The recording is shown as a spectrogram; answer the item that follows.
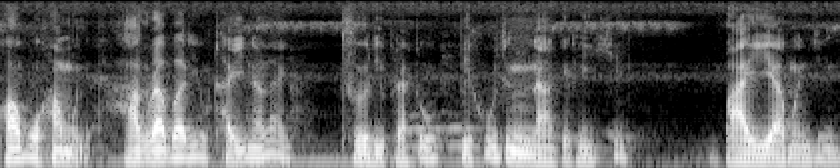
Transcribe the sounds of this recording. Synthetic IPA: habuhamɯ̰nḛhaɡɾabaɾiutʰajnala̰jtʰɯɾipʰɾa̰tʰubikʰud͡ʒiŋnaɡeɾɯjkʰi | bajːamɯnd͡ʒḭŋ

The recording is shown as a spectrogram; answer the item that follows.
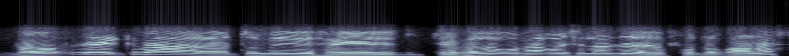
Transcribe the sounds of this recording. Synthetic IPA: dɔekibatumiɦeitɹebʱɛlɔkɔtʰakojsilazɛpʰotokaɹɔna

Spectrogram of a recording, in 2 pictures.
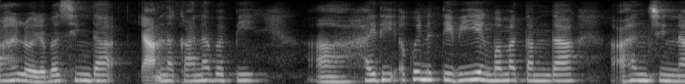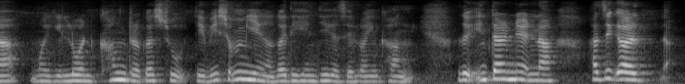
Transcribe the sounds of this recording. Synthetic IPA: ɐɦɐlojɾɐbɐsiŋdɐja̰mnɐkanɐbɐpi | hajdiʔɐ̰kʰojnɐtebijeŋbɐmɐtɐmdɐɐ̰ɦɐnsiŋnɐmojɡilonkʰɐŋdɾɐɡɐsutebisumjeŋɐɡɐdiɦendiɡɐzelojnkʰɐŋniɐduʔḭntɐɾnet̚nɐhazikɐ

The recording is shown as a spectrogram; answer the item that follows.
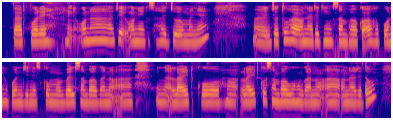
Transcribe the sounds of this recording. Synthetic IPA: t̪aɾpɔɾɛɔnaɾɛɔnɛksaɦad͡ʒumaɲa | d͡ʒɔt̪ɔɦaʔɔnaɾɛɡʱiŋsambʱawkaʔaɦɔpɔnɦɔpɔnd͡ʒinɛskɔmɔbajlsɔmbʱawɡanɔ̰ʔaiŋaʔlajʈkɔlajʈkɔsãmbʱawɦɔ̃ɡanɔʔaɔ̰naɾɛd̪ɔ

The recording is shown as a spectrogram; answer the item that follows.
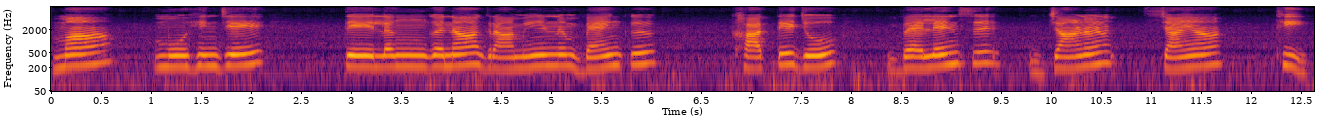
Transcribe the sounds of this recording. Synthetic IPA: mãː | mũːɦɪ̃ɲd͡ʑe | t̪eːlə̃ŋɡənaɡɾaːmiːnbɛ̃ːŋk | kʰːaːt̪ed͡ʑoː | bɛːlɛ̃ns | d͡ʑaːɽ̃əɽ̃ | t͡ɕaːjã | t̪ʰiː

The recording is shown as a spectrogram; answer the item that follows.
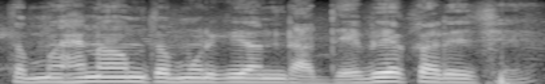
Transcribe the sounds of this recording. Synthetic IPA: t̪ɔməɦinamt̪ɔmuɽkiəɳɖad̪ebekəɾet͡ʃʰe

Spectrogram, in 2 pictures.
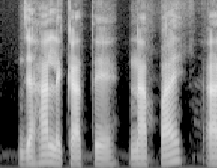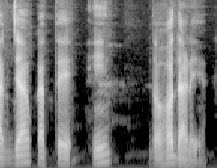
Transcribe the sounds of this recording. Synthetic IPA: d͡ʒaɦãlɛkat̪ɛnapaj | aɾd͡ʒawkat̪ɛ | iɲ | d̪ɔɦɔd̪aɽɛ̰ja̰

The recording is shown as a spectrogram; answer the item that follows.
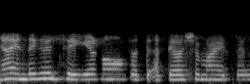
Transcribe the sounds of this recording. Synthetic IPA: ɲaːne̞nd̪eŋɡilɭilt͡ɕejːɐɳoːpɐt̪ːɐt̪jaːʋɐɕɐmaːjitːɨ

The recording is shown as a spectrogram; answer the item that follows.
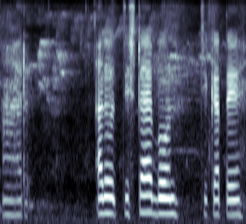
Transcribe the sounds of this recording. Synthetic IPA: aɾ | ad̪ɔt͡ʃisʈajbɔn | t͡ʃikat̪ɛ

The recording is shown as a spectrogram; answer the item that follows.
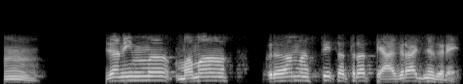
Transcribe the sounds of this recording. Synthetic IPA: ɦ | iɾaːnimːɐmɐmɐɡɾuɦɐmɐst̪it̪ɐt̪ɾɐt̪jaːɡɾaːd͡ʒnɐɡɐɾḛː

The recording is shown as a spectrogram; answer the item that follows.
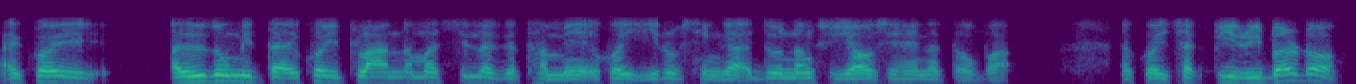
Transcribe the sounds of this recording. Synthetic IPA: ɐ̰jkʰoj | ɐduduŋmitːaːjkʰojplanɐmɐsilɐɡɐtʰɐmeɐ̰jkʰojiɾup̚siŋɡɐːdunaŋsujawseɦajnɐtɐwbɐ̰ | ɐjkʰojsɐk̚piɾibɐɾdɔ

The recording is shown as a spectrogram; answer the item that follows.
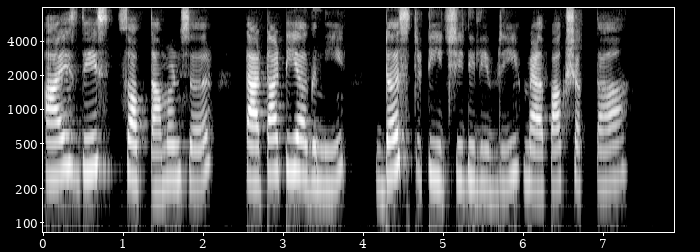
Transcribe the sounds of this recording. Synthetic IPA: ajsd̪isːɔp̚t̪am̤əɳsəɾ | ʈaʈaʈiːəɡni | ɖəsʈʈit͡ɕiːɖiliʋɾimɛɭpakɕək̚t̪a

